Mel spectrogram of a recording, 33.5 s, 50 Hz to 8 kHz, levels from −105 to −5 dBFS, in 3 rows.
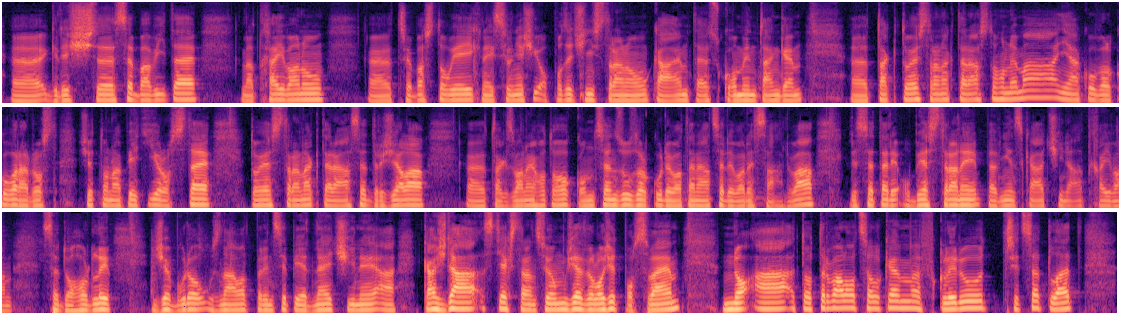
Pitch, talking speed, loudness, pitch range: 115 Hz, 140 wpm, -24 LUFS, 110-130 Hz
